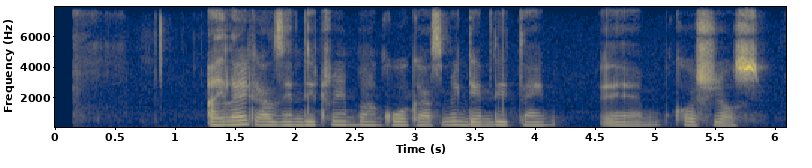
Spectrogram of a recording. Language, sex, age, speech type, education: Nigerian Pidgin, female, 15-29, spontaneous, tertiary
